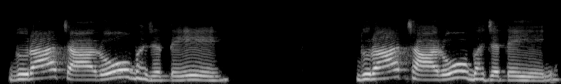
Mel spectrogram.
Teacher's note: after the visarga there is soft letter, mridu varna, mridu vyanjana, then also visarga gets converted into O.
